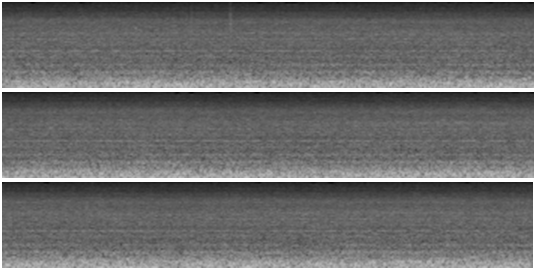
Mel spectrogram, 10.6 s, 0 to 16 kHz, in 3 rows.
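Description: Steady in-flight cabin noise in the cockpit of a Gulfstream G650 business jet, airflow and engine noise heaviest in the low end, with a couple of faint steady tones above it.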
